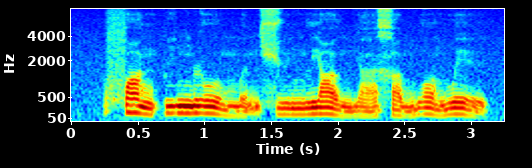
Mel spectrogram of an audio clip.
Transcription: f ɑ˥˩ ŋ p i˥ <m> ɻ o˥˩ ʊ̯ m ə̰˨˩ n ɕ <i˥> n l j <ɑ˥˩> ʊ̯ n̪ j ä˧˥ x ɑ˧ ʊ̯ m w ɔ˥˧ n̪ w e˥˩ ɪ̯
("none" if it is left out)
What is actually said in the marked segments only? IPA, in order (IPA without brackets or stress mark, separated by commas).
ŋ, y˥, ɑ˥˩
